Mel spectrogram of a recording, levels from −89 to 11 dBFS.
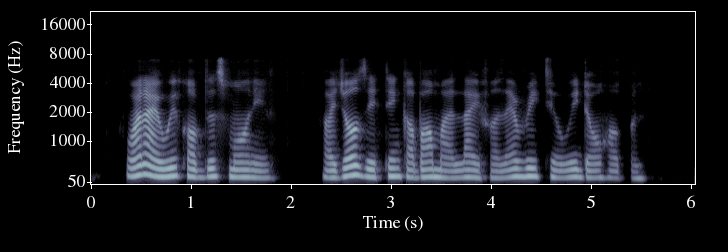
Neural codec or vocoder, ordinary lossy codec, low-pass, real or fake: codec, 24 kHz, 1.2 kbps, DualCodec; none; 7.2 kHz; fake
